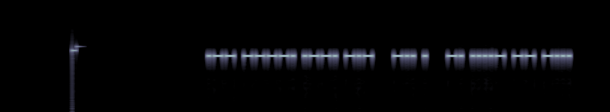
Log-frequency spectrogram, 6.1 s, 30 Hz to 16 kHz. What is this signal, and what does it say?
Morse code, heard as a keyed tone, about 40 wpm, 700 Hz. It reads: W9PK DE N4MB
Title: USA Callsign DE Callsign - 4 Characters - 40wpm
